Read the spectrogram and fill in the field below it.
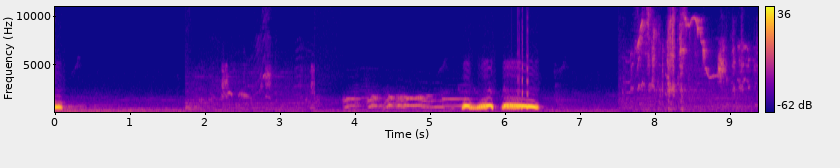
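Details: Spotted dove kept as a decoy to make other doves sing, one loud two-part wavering coo in the middle, surrounded by faint chattering and higher chirps from other birds.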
